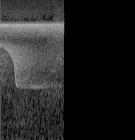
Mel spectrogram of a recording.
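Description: Rainforest insects: a steady high-pitched insect drone, with a second, lower sound swelling and fading over it. The sound cuts off abruptly about a second in, followed by silence.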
